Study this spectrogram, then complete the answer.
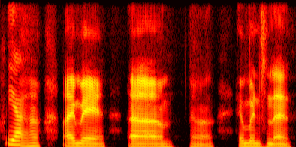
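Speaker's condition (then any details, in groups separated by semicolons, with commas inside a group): ALS; onset in hands, spread to legs, upper body atrophy; about three years since diagnosis, walker, physio, speech therapy; slurred, worse with stress, fatigue; trouble S, P, H; throat clearing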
